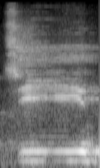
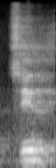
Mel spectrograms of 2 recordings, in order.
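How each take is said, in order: First: The vowel is held long. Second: The vowel is kept short. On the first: The speaker calls it wrong. "bukan sir" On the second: The speaker calls it right. "Dan itu pendek, tapi sir"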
